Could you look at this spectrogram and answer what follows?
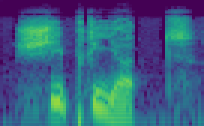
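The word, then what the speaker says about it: chypriote: Shipriot. She remember this e is pronounced like e.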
